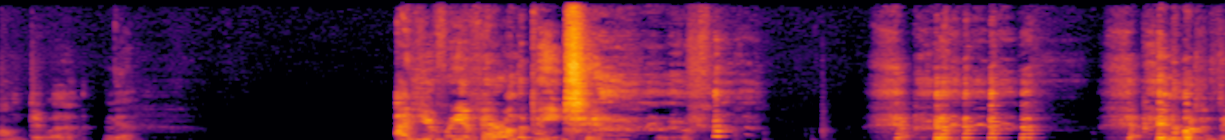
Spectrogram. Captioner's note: laughs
